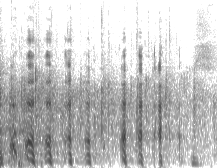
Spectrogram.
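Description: An audience in Poole claps with dense, crackling applause for a guest speaker after a prayer, mixed with scattered whoops and voices calling out over the top, holding a steady moderate level before thinning near the end.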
